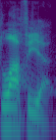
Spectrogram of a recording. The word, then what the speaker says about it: Lafayette: mean it's not it's it's Lafayette it's not LEF yeah I mean you're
